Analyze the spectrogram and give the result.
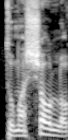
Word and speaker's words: Thomas Scholl: Jag hör mycket bra om eh, Thomas Scholl också i målet där, som ska in eh, Klaga inte på det uttalet, för det var klockrent.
